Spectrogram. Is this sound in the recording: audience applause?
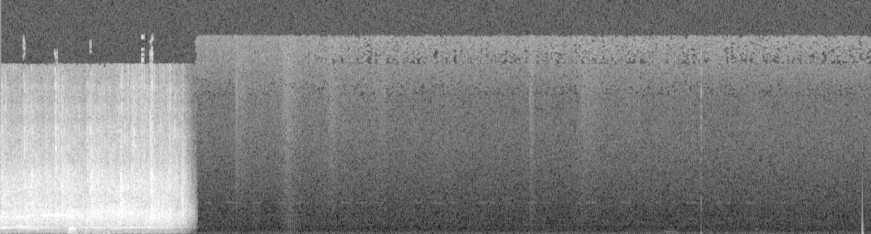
yes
